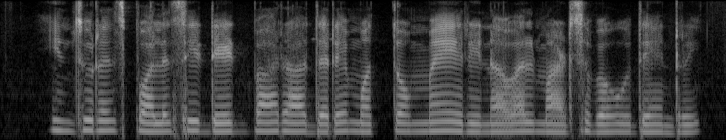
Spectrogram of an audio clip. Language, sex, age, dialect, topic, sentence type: Kannada, female, 18-24, Central, banking, question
